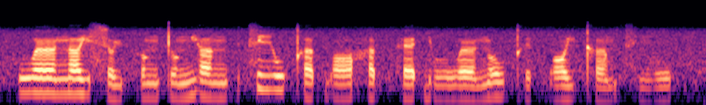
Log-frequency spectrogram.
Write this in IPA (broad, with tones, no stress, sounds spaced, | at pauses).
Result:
w œː˥ n̪ ɐ˥ j s ɵ˨˩ ɥ h ʊ˨ ŋ t̪ ʊ˨˥ ŋ j ɐ˧ ŋ | t͡s iː˥ w kʰ ɐ˨˥ k̚ w ɔː˨˥ h ɐ˧ k̚ h ɛː˧ t̚ j uː˨ w œː˨ n̪ o˥ w kʰ ɪ˨ k̚ w ɔː˧ j kʰ ɐ˨˥ m t͡sʰ iː˨˧ w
